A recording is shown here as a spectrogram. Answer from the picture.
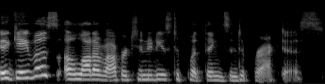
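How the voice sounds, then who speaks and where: An unremarkable speaking voice from a woman, fairly high in pitch with ordinary pitch variation, over a quiet background. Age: 20s. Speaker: podcast co-host. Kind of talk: casual interview chat.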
